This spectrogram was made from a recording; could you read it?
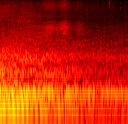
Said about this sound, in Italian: la pace è quasi assoluta, quasi, nel senso che ogni tanto una macchina passa, però è solo il fuggevole attimo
